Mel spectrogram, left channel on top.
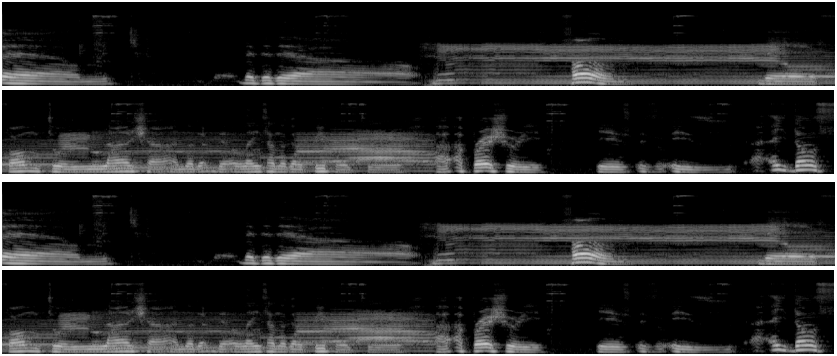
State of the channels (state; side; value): identical; both; correlation 1.00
